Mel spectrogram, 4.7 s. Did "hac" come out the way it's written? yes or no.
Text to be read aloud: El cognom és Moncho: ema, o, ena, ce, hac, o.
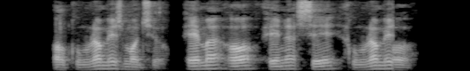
no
